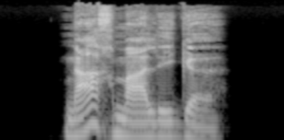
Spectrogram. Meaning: inflection of nachmalig: 1. strong/mixed nominative/accusative feminine singular 2. strong nominative/accusative plural 3. weak nominative all-gender singular
- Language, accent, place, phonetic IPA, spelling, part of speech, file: German, Germany, Berlin, [ˈnaːxˌmaːlɪɡə], nachmalige, adjective, De-nachmalige.ogg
